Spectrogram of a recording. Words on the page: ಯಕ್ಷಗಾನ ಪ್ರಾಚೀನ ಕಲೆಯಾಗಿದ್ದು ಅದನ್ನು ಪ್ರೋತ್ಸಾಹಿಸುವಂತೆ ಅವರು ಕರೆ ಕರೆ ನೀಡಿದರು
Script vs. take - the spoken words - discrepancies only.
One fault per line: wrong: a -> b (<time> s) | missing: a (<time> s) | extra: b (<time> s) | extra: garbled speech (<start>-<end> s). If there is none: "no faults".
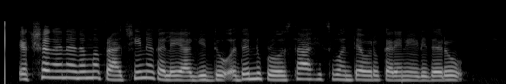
extra: ನಮ್ಮ (0.8 s)
missing: ಕರೆ (4.0 s)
